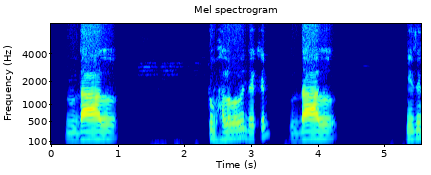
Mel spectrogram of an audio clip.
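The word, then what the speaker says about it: دال: খলকের শেষ ভাগ হইতে ভালোভাবে উচ্চারণ করে নিবেন। খ এরপরের হরফটা হচ্ছে দাল। দাল একটু ভালোভাবে দেখেন দাল নিজে নিজে উচ্চারণ করেন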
